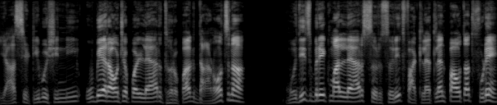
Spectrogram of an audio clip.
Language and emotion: Goan Konkani, disgusted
